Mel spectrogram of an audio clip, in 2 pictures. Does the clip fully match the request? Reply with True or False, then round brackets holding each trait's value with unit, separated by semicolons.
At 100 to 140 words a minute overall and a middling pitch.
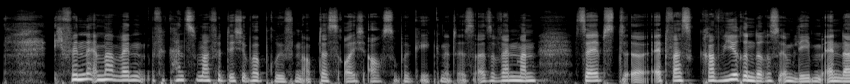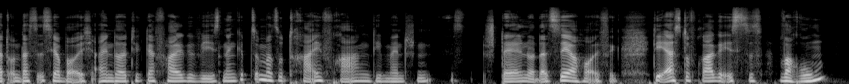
False (190 wpm; 160 Hz)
